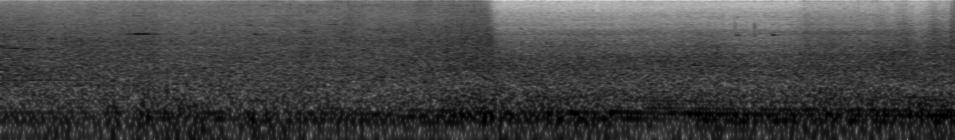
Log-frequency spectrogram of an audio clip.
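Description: A motorbike's engine running steadily under way through street traffic, under a steady hiss that cuts off abruptly in the highs about five seconds in.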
